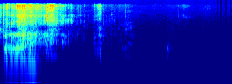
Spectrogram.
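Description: Packing paper crinkling as a wrapped item is handled, under the tail of a spoken phrase, followed by a couple of faint ticks and then silence.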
